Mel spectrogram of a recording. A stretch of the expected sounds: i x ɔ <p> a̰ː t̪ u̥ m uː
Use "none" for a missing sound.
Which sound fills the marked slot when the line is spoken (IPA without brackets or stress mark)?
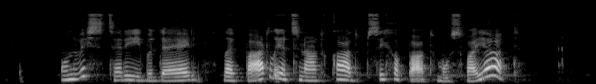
p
